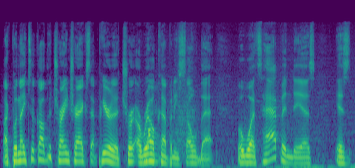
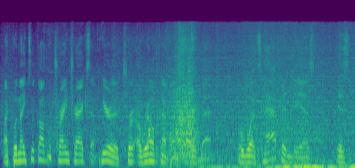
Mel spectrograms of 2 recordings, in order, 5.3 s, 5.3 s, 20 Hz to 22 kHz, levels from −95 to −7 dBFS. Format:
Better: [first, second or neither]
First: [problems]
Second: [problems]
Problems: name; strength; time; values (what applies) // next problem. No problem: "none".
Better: first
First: rain or running water; faint; throughout; 25 dB below the speech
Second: rain or running water; loud; throughout; 3 dB below the speech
